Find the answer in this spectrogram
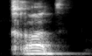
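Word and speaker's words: Grot: Grott, Grott wie, wie spricht man das aus? Grott. Grott. Gut, und Grott hat äh, noch keine Minute äh, gespielt.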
